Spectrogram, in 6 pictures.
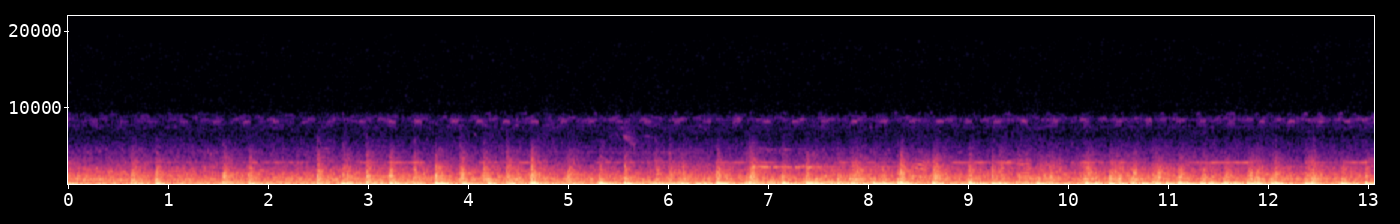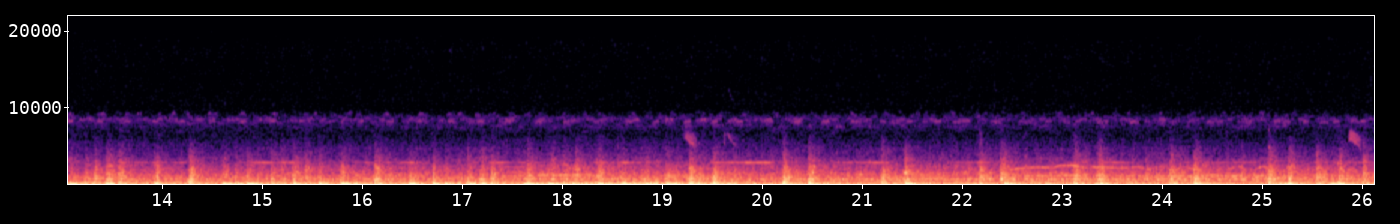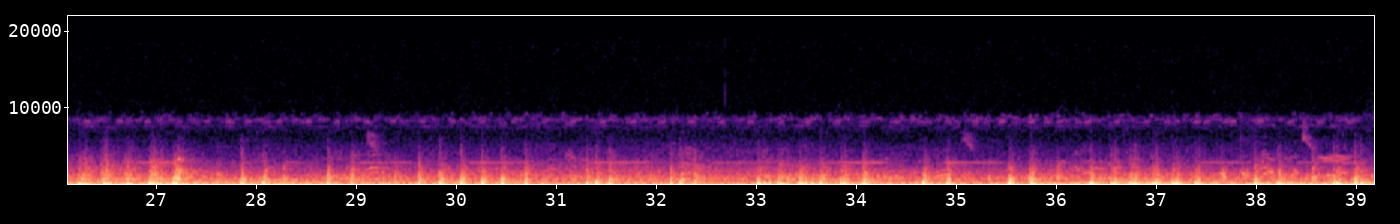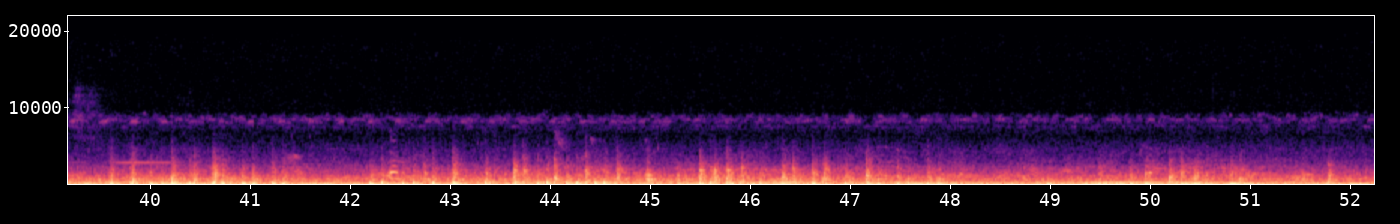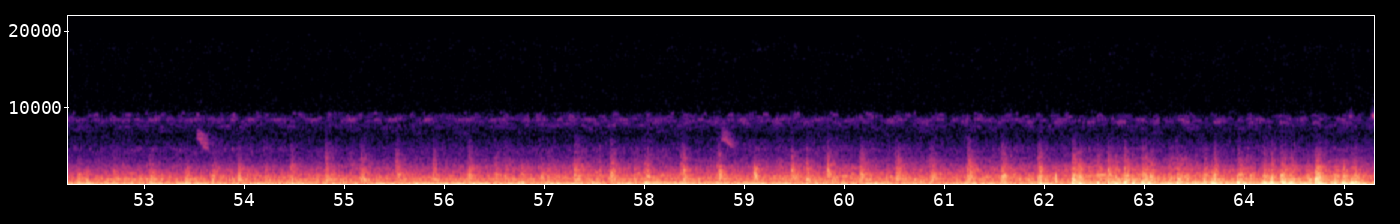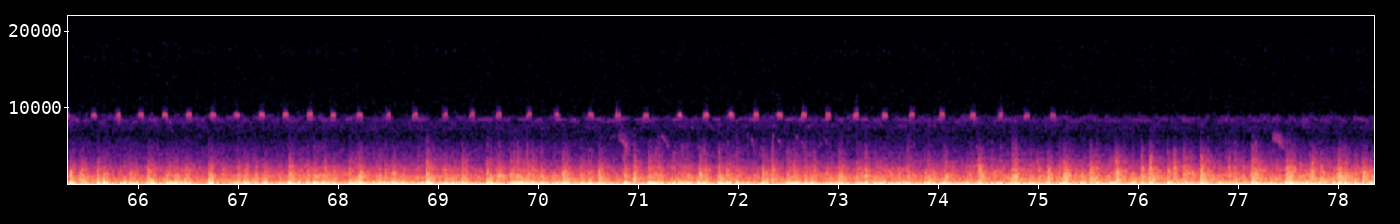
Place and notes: Washington Park, South Doctor Martin Luther King Junior Drive, Chicago, IL, USA - park sounds by pond with drums
Recorded after the Bud Biliken Day Parade, an African American festival in Chicago celebrating the start of the new school year.
August 2013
